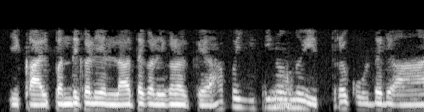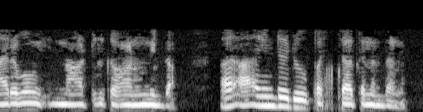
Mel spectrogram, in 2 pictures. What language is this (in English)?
Malayalam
